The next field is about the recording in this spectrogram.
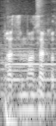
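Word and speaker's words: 東坂: この坂は東坂と読みそうですが、東坂と読むのが正解です。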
